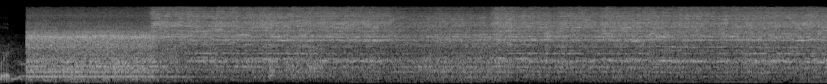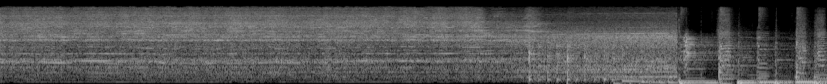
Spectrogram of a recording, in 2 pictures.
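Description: Vertical panel saw ripping a sheet of plywood into strips, the motor and blade making a steady, loud cutting noise together with the attached dust collector. The sawing stops about thirteen and a half seconds in, and upbeat music takes over.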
